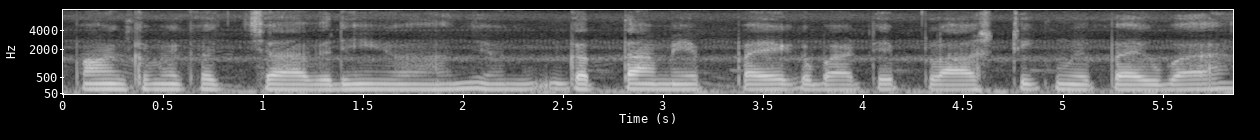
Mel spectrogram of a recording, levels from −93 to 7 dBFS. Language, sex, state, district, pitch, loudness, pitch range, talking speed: Bhojpuri, male, Uttar Pradesh, Deoria, 140 Hz, -18 LUFS, 135-140 Hz, 155 wpm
